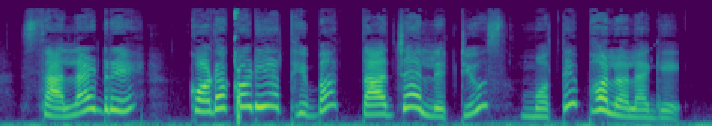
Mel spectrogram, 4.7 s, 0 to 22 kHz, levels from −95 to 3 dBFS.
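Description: Corrupt frame decoded at 1.56–1.60 s, 2.95 s and 4.38 s: damaged compressed frames were played anyway, misplacing energy into brief glitches, loud first, faint second, moderate third.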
